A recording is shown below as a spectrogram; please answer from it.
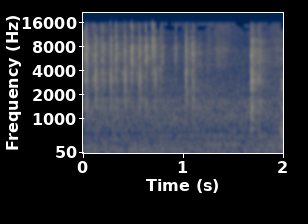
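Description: Faint computer keyboard keys clicking in quick succession, with one louder click near the end.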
